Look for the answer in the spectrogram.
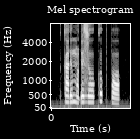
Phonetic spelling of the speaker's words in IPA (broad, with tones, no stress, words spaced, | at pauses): ka˧ɾɨ˦mɔ̃˨ɗɨ˧ zoː˧ ko˦kpɔ˨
